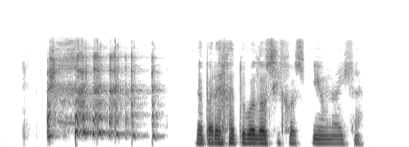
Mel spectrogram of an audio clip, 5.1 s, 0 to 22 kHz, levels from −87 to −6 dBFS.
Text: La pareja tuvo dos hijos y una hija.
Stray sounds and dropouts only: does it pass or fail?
fail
